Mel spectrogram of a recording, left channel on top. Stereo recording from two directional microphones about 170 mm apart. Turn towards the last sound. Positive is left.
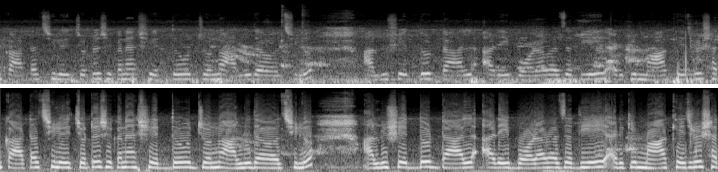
turn(degrees=-55)  # may be behind; listen again after turning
